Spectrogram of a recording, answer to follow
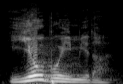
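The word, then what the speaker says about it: איוב: 여러분, 이 욥이라는 사람의 히브리어 발음은 이요브입니다.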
